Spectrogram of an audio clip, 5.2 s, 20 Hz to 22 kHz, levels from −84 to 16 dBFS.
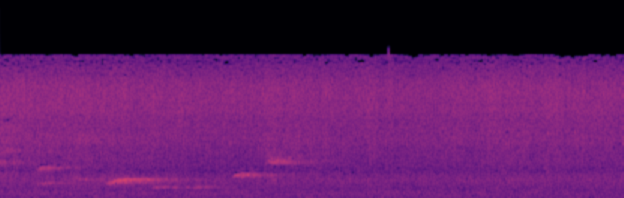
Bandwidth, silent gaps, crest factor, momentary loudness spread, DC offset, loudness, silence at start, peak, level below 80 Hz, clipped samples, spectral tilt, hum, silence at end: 16 kHz; none; 16 dB; 3 LU; under 0.1%; -27 LUFS; 0 s; -16 dBFS; -54 dBFS; under 0.1%; 1 dB/octave; none; 0 s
